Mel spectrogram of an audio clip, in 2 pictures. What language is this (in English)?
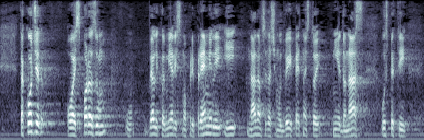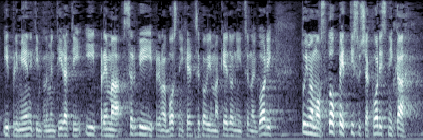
Croatian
